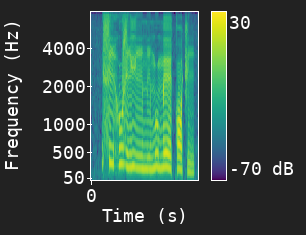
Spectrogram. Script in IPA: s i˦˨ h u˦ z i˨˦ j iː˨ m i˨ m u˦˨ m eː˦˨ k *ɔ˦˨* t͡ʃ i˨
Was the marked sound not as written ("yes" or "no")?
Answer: no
